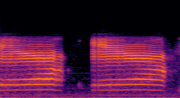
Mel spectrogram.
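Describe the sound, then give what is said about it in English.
Two drawn-out, nasal bleats imitating a doe deer, each about a second with a short pause between. Loud, steady in pitch, buzzy and rich in overtones, with no talking. The call is made at a buck that is sniffing the ground for a doe's scent. “He's trying to get the scent of a doe. And you bleat at him, and you go.”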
